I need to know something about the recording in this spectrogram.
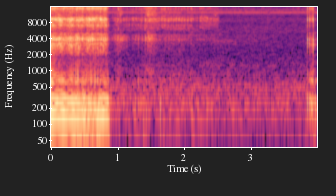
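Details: Female English Bulldog sleeping and dreaming hard on a couch indoors, snoring: one loud, low, rumbling snore with a throaty buzz fills the first second, then near quiet, with another snore just starting at the end.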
